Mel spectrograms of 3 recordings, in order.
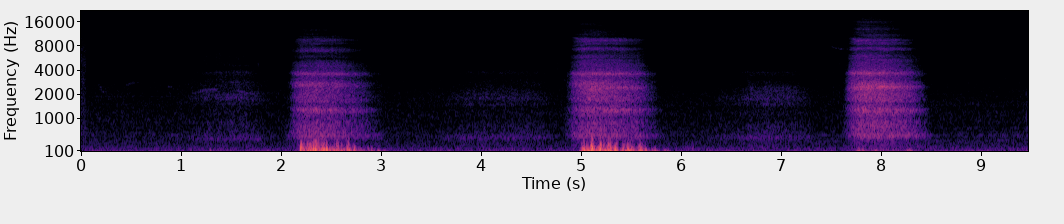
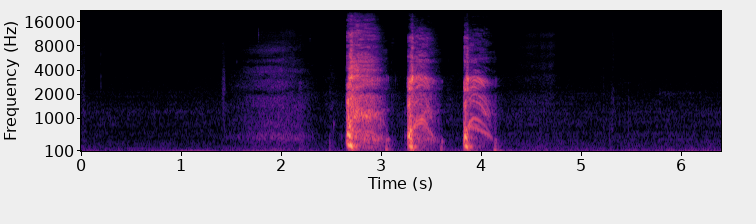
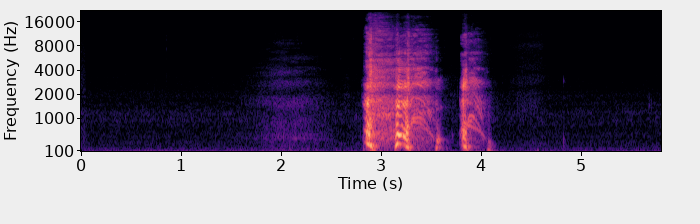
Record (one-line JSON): {"exhalation_length": "9.5 s", "exhalation_amplitude": 2236, "exhalation_signal_mean_std_ratio": 0.37, "three_cough_length": "6.4 s", "three_cough_amplitude": 9483, "three_cough_signal_mean_std_ratio": 0.23, "cough_length": "5.8 s", "cough_amplitude": 15058, "cough_signal_mean_std_ratio": 0.23, "survey_phase": "alpha (2021-03-01 to 2021-08-12)", "age": "18-44", "gender": "Male", "wearing_mask": "No", "symptom_cough_any": true, "symptom_fatigue": true, "symptom_fever_high_temperature": true, "symptom_headache": true, "symptom_onset": "5 days", "smoker_status": "Never smoked", "respiratory_condition_asthma": false, "respiratory_condition_other": false, "recruitment_source": "Test and Trace", "submission_delay": "2 days", "covid_test_result": "Positive", "covid_test_method": "RT-qPCR"}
